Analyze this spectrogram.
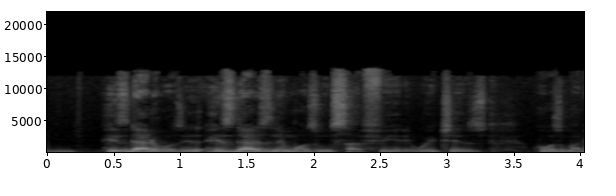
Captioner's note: non-english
